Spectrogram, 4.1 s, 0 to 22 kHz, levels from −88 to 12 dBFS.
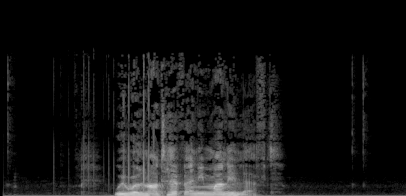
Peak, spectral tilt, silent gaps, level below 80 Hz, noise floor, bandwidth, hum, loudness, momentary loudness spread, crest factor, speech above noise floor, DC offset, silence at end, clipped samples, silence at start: -2 dBFS; -7 dB/octave; none; -42 dBFS; -46 dBFS; 16 kHz; none; -16 LUFS; 13 LU; 18 dB; 31 dB; under 0.1%; 1.35 s; under 0.1%; 1.15 s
